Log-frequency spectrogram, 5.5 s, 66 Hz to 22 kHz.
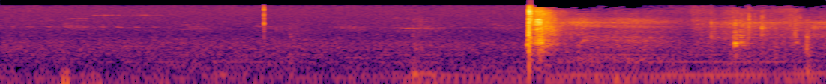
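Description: A Crosman Legacy 1000 multi-pump air rifle fires a single BB at a coconut target at point-blank range: one sharp crack about three and a half seconds in, followed by a fainter click about a second later.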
